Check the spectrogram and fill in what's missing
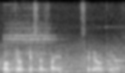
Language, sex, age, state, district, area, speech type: Tamil, male, 18-30, Tamil Nadu, Tiruvannamalai, rural, spontaneous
